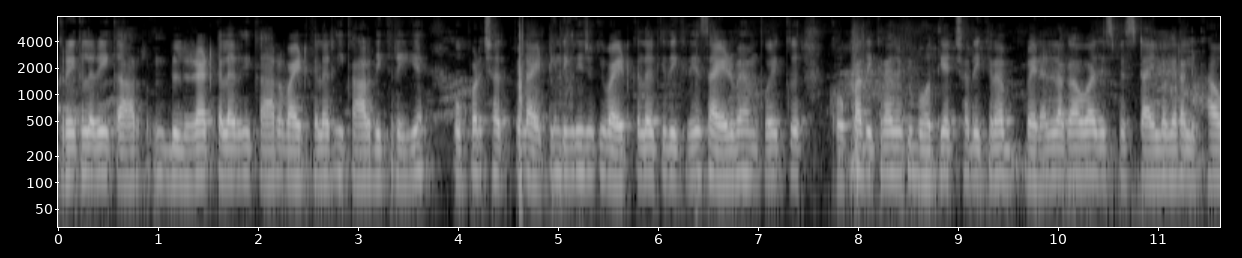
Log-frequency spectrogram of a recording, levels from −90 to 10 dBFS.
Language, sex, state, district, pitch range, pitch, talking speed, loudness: Hindi, male, Andhra Pradesh, Guntur, 120-125 Hz, 125 Hz, 280 wpm, -27 LUFS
